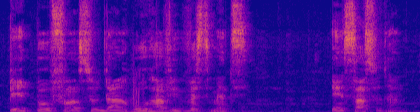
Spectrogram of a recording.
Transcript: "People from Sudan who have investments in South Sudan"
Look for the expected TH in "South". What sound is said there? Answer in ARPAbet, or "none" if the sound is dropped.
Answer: T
